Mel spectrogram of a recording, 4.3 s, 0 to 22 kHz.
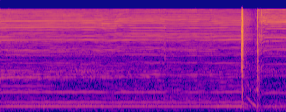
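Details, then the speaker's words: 1990 Pontiac Firebird rear hatch pull-down motor after reversing switch and motor replacement and housing repair: steady electric motor hum going down, crisp click as the catch flips near the end, then back up; normal, smooth operation. "And as it goes down, it's going to flip. You hear the click? Now it's going to come back up."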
